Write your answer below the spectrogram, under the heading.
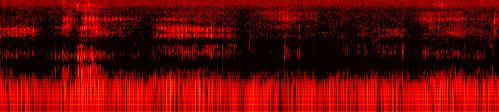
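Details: Pet cat at home in Cooktown, Queensland, Australia, purring contentedly as it is patted; a continuous deep, even rumble, with light handling rustles near the start.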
